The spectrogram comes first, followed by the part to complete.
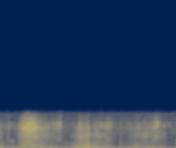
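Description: Footsteps rustling and crunching through dry grass and loose soil, an uneven noisy scuffing with a few small crackles.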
